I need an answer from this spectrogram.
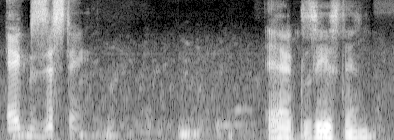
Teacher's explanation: So that X is going to sound more like a Z sound.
